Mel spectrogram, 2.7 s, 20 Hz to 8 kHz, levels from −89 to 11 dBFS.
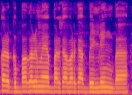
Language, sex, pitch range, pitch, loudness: Bhojpuri, male, 140-150 Hz, 145 Hz, -14 LUFS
